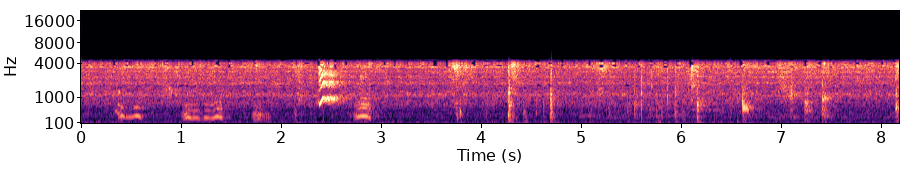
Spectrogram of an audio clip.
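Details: Two German Shepherds, Thor, a 9-month-old male, and Beya, 3 months old: soft low whimpers, then a sharper higher yelp, followed by scattered clicks and knocks against a steady hiss.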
